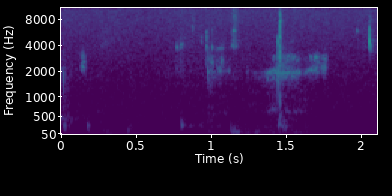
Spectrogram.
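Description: Near silence: room tone, with a few faint soft ticks.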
